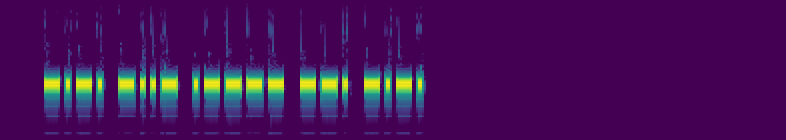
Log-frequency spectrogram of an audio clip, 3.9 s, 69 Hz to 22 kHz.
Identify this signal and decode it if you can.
Morse code, heard as a keyed tone, about 46 wpm, 700 Hz. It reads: CX1GC
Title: DXCC-100 Call Signs - 5 Characters - Repeated 3x - 45wpm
